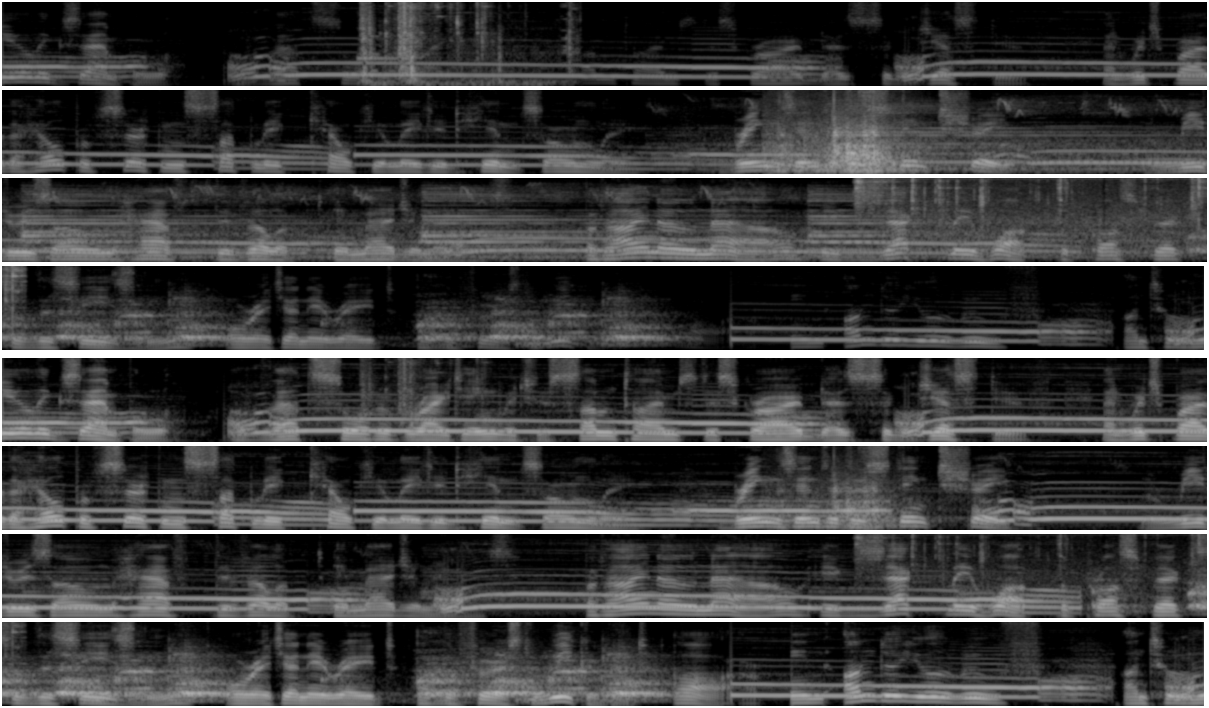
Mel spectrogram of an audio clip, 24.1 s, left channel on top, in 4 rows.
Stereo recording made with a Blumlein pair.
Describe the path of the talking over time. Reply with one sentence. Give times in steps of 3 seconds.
In this clip you hear the talking on the right from 0 s, in the centre from 9 s and on the right from 18 s.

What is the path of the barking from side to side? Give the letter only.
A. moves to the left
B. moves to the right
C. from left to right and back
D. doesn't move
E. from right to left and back
D.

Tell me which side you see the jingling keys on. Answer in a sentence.
You can hear the jingling keys on the left.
